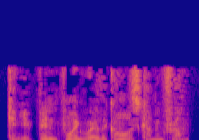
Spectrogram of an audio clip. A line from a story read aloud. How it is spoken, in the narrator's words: I whispered back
